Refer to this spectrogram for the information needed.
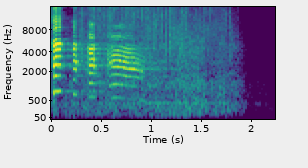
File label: laugh fire; Clawberta; Android, iOS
